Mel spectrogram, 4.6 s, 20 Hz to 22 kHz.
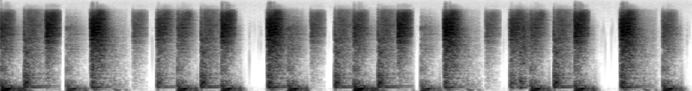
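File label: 102 bpm, Funky loops; Zero-G; Funky Elements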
